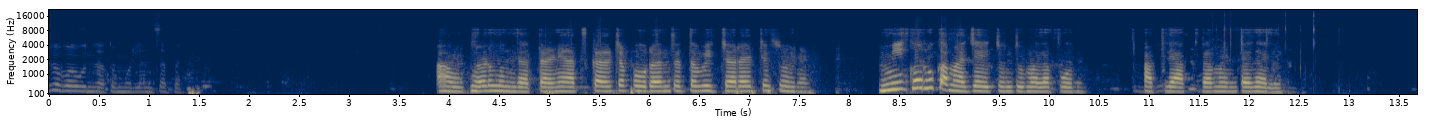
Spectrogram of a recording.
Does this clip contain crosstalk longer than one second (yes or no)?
yes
